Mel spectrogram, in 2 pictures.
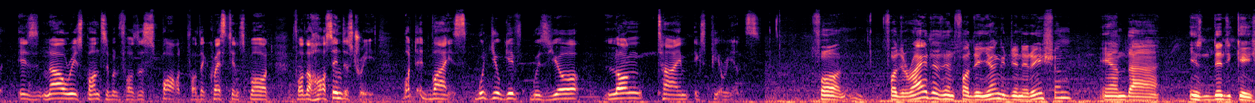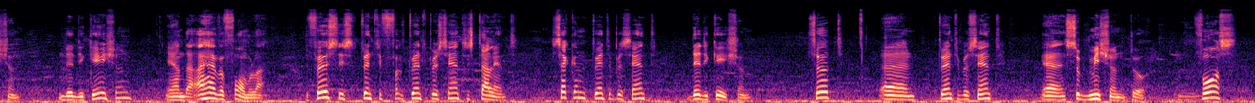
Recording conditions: busy venue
